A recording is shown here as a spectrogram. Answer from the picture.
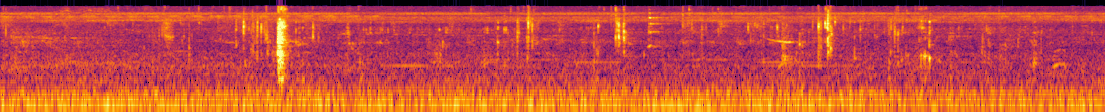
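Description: People chewing pieces of stir-fried eel, with a few short sharp smacks or clicks, the loudest about a second and a half in, over a low steady background hum.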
